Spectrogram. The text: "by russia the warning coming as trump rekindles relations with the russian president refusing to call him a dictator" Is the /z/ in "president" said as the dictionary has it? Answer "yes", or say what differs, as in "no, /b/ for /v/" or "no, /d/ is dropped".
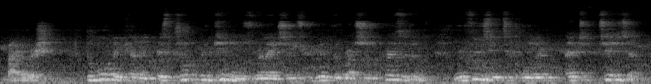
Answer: yes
